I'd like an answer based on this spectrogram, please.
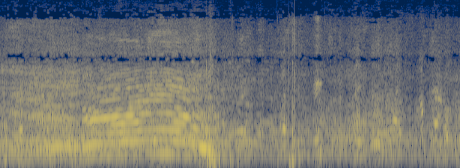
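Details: One drawn-out moo from a cow in Bangladesh, rich and wavering, fading after three seconds into murmuring voices and sharp clicks.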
